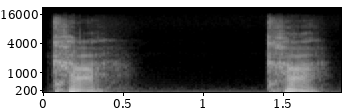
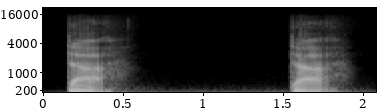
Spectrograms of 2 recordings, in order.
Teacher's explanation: you feel the puff of air again aspirated consonant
